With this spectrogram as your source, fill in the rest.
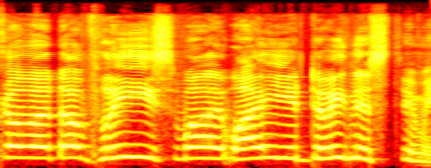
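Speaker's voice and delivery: acted, tearful, sobbing whine. Retelling how they cry and beg: imitating someone crying. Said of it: "And then they cry".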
